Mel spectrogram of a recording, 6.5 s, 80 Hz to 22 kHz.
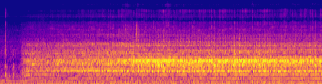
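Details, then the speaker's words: CNC milling machine X-axis feeding at G01 F25 to X-5 in MDI mode while testing backlash compensation, slight overshoot afterward: smooth steady servo whine, no clunks or chatter; axis moves cleanly. "we'll demonstrate one more uh time with this x-axis backlash comp at a different speed and see how it goes"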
